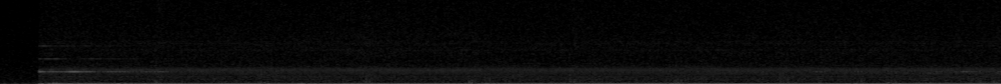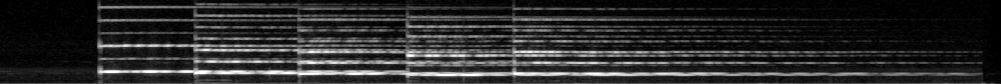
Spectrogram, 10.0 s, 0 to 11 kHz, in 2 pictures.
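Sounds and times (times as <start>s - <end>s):
synth bells: 5.5s - 9.8s.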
